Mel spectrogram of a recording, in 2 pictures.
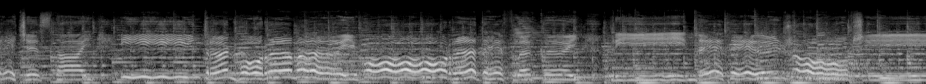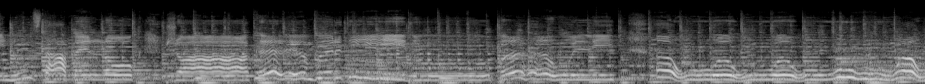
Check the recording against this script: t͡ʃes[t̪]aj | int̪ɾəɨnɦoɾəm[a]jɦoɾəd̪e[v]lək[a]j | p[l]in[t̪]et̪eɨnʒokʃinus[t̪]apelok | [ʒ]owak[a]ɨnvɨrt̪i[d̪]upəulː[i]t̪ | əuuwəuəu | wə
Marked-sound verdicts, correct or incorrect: correct, incorrect, incorrect, incorrect, incorrect, incorrect, correct, correct, incorrect, correct, correct

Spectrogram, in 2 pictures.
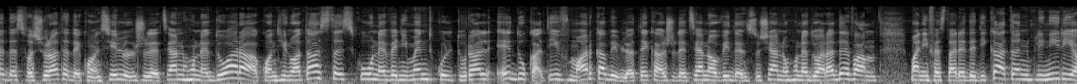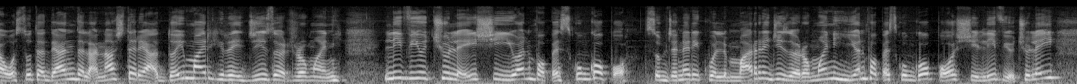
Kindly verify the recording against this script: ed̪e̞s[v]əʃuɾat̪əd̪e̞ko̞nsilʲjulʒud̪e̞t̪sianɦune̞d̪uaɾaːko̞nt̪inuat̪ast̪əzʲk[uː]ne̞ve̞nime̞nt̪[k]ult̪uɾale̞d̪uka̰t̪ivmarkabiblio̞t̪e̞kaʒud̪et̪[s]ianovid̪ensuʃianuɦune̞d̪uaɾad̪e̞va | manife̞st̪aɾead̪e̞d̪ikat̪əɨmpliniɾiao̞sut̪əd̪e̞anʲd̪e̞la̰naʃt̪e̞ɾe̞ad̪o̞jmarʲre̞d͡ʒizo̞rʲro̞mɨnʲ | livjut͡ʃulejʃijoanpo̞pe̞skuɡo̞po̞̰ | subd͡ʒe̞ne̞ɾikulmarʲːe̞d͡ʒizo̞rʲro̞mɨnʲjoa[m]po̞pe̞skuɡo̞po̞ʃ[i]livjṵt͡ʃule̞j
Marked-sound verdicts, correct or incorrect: incorrect, correct, correct, correct, incorrect, correct

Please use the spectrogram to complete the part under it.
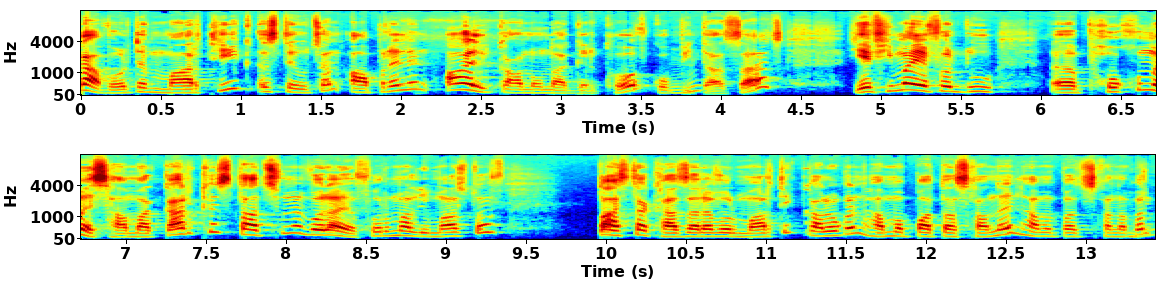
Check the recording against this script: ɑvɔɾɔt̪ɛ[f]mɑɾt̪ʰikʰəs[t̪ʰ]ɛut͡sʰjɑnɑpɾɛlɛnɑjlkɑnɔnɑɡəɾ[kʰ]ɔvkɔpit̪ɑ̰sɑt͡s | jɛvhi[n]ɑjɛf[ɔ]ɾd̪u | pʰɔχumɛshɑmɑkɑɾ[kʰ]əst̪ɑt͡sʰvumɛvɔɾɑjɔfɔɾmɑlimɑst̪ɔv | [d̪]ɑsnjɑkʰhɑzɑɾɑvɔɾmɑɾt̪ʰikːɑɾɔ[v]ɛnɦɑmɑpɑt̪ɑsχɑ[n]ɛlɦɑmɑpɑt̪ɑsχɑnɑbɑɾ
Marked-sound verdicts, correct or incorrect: incorrect, incorrect, correct, incorrect, correct, correct, incorrect, incorrect, correct

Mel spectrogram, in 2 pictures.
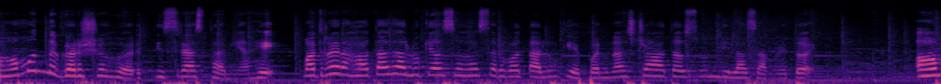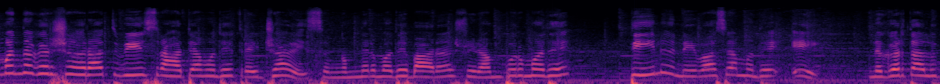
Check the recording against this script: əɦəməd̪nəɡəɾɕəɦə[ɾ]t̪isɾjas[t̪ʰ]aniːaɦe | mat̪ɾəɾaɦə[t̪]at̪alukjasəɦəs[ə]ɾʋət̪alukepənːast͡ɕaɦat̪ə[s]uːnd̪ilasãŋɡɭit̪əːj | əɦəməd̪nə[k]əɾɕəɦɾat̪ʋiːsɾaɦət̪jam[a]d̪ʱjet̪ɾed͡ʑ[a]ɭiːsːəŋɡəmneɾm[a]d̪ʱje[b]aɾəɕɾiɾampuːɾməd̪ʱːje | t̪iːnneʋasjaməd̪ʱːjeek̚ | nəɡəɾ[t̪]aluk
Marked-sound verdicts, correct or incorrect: correct, correct, correct, correct, correct, incorrect, incorrect, correct, incorrect, correct, correct

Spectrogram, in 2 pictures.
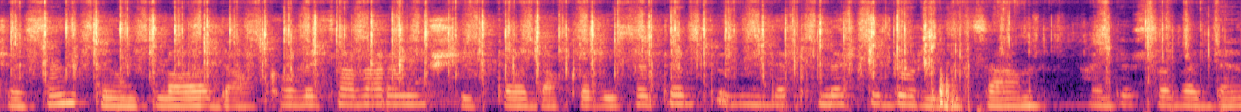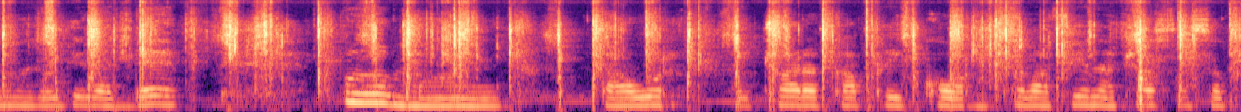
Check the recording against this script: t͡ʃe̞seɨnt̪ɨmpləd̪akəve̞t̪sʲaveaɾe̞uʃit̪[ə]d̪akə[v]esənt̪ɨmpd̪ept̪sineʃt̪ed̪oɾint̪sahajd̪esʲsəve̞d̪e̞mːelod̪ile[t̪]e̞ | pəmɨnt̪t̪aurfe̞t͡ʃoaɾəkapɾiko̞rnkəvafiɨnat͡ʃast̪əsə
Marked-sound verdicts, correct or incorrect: correct, correct, incorrect

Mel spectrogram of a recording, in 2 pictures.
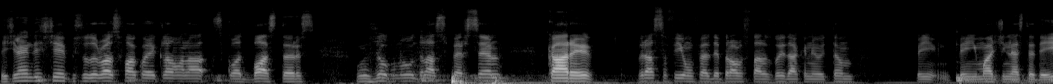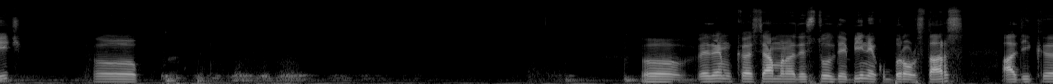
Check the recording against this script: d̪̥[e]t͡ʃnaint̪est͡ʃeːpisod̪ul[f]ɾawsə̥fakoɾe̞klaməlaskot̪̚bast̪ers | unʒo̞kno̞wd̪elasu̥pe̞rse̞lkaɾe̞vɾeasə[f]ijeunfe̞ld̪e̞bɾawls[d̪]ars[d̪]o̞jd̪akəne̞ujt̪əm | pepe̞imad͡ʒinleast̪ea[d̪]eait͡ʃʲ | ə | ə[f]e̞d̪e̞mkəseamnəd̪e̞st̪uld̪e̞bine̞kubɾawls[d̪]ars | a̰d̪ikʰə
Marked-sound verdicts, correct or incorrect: correct, incorrect, correct, incorrect, correct, correct, incorrect, incorrect

